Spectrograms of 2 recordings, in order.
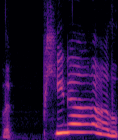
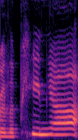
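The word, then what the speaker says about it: Lapena: And finally, on July 30th, we are getting the next book from Sherry Lapina or Lapina. I have heard both pronunciations.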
